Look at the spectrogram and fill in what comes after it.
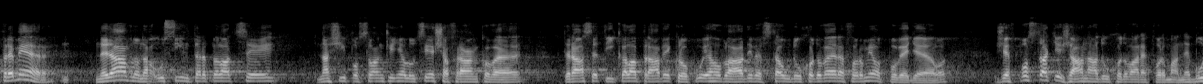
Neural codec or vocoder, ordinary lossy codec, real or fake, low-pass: none; Opus, 16 kbps; real; 7.2 kHz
